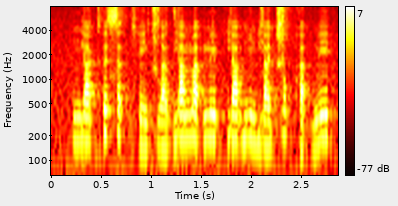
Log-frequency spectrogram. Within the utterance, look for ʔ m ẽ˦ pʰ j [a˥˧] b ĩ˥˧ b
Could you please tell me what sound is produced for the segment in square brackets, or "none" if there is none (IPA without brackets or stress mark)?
a˦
